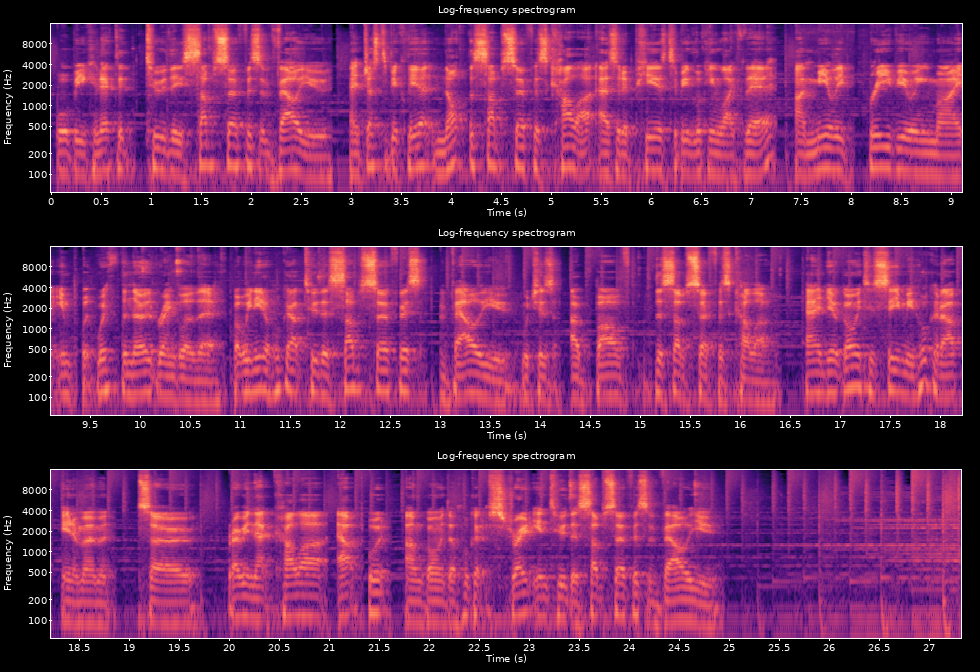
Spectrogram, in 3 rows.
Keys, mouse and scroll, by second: 5.0 scroll down 1, 6.8 middle click, 8.7 scroll down 2, 9.4 middle click, 11.3 middle click, 11.7-13.7 scroll up 6, 13.7 middle click, 14.7 middle click, 15.1 middle click, 15.9 click, 16.8 click, 17.7 middle click, 18.7 middle click, 19.5 scroll up 1, 20.0 scroll down 1, 20.3 middle click, 22.0 click, 23.7 middle click, 24.5 middle click, 25.5 click.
